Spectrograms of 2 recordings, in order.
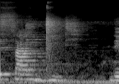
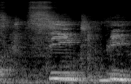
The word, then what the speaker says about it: seed bead: what you mean but when you say sand be they will understand but the actual pronunciation is what seed be again seed bead seed be very tiny beats beats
